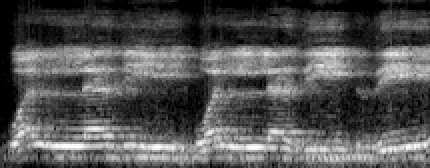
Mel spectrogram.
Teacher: makhrajnya dza ujung lidah bertemu gigi atas atas ujung lidah dikeluarin dikit hanya sekedar menyentuh bukan digigit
